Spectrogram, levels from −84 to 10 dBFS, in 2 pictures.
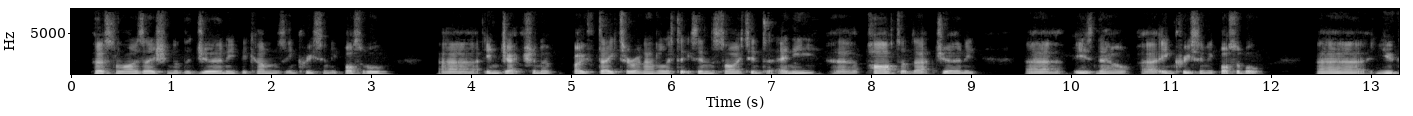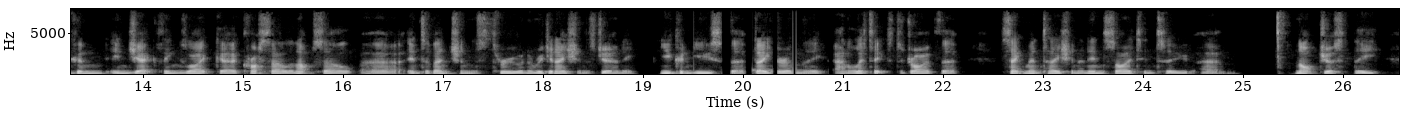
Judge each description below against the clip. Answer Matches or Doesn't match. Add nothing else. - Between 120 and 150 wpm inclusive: Matches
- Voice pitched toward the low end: Matches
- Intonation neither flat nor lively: Doesn't match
